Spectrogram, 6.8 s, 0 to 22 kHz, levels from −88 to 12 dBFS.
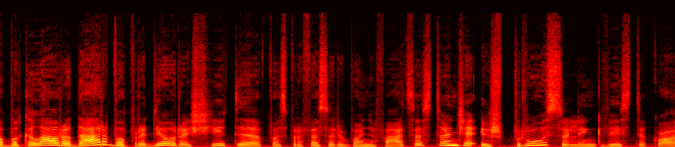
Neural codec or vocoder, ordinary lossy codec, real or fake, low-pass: autoencoder, 48 kHz, 128 numbers a frame, DAC-VAE, trained on Japanese speech; Opus, 64 kbps; fake; 19.8 kHz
